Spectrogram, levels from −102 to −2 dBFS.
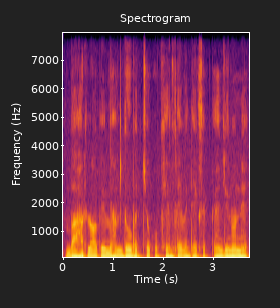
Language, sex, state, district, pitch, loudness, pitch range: Hindi, male, Bihar, Patna, 115 Hz, -14 LUFS, 110-120 Hz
